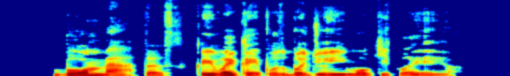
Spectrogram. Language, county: Lithuanian, Marijampolė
